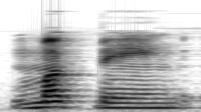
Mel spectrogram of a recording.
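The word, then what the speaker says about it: 먹방: Mukbang can be phonetically approximated to mukbang.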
